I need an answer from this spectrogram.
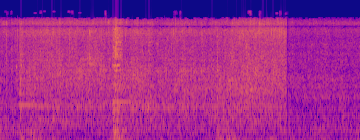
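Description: Chicken and onion sizzling in a hot stainless wok as dark soy sauce is stirred through, with one sharp knock of the utensil against the pan about a second and a half in. The sizzling cuts off abruptly near the end, leaving a quieter steady hiss.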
